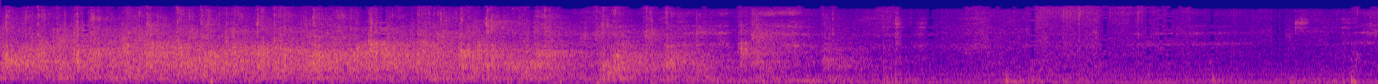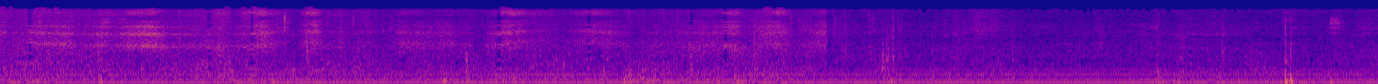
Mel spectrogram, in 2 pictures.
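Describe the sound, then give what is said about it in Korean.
An audience at a dawn church service claps together to welcome the pastor, a dense burst of applause that fades out over about four seconds, leaving a low steady hum with a few faint scattered taps and rustles. “오늘 이 새벽에 아름다운 삶이라는 주제로 제목으로 말씀 주실 때 큰 은혜가 있을 줄 믿고 그런 의미에서 우리 목사님 같이 박수로 환영하겠습니다.”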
